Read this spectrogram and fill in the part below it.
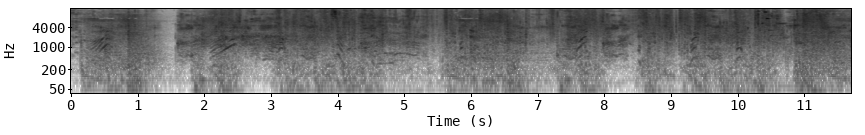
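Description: Magic blasts and sword hits crash and whoosh in a fast fight.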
